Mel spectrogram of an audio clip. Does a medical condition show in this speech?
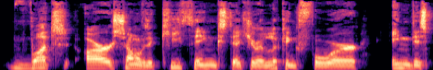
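No.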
